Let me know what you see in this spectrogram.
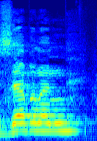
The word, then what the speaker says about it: Zebulon: Born and raised in Zebulon, NC, North Carolina, bro.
